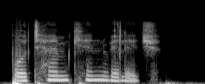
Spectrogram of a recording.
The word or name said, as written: potemkin village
